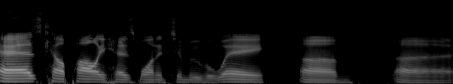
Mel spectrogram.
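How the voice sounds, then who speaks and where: Fairly low male voice with a bright, sharp tone at a very slow pace. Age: 60s. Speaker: rowing commentator and coach. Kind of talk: live sports commentary. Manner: halting, many fillers.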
